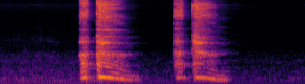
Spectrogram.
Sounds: Throat clearing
